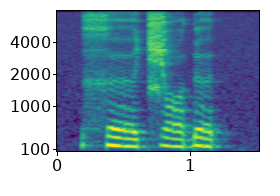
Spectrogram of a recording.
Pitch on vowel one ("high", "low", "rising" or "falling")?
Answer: low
